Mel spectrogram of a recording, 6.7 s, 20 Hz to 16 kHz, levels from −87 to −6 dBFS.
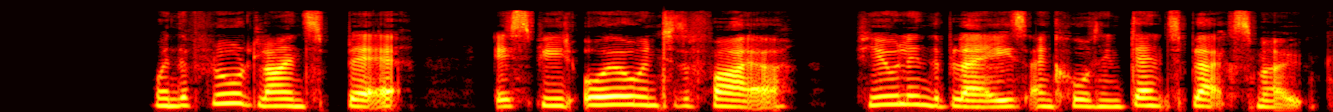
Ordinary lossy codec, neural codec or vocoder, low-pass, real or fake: AAC, 48 kbps; none; 10.8 kHz; real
